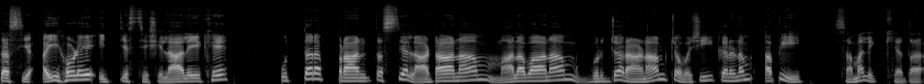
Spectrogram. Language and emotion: Sanskrit, neutral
